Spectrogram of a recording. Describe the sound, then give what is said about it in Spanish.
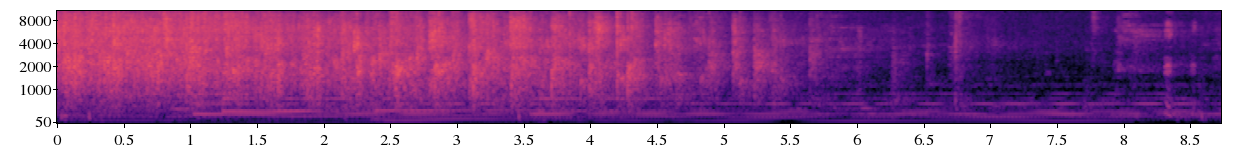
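An audience applauds the models at a church course on finances, with dense, steady clapping that tapers off after about five seconds, while sustained low keyboard chords continue underneath and carry on alone to the end. “Y démosle un aplauso a nuestros modelos,”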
